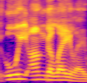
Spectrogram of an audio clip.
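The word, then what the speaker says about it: Uiagalelei: going to point to quarterback and say dj uengalele which by the way kudos to me and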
